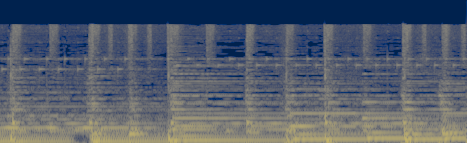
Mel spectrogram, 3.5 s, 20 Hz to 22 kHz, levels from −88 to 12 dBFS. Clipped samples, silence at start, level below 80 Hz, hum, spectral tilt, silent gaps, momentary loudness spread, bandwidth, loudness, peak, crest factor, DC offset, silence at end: under 0.1%; 0 s; -26 dBFS; none; -5 dB/octave; none; 3 LU; 12.5 kHz; -20 LUFS; -4 dBFS; 16 dB; under 0.1%; 0 s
